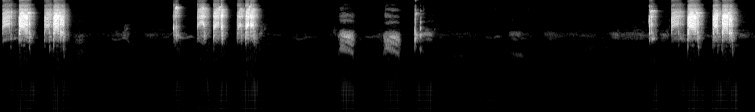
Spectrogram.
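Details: Sindhi black francolin (kala teetar) calling: three clustered bursts of harsh, grating, buzzy notes, each a tight run of three to four rasping syllables, separated by pauses. Fainter, lower, scratchy notes sit in between. No other sounds.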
